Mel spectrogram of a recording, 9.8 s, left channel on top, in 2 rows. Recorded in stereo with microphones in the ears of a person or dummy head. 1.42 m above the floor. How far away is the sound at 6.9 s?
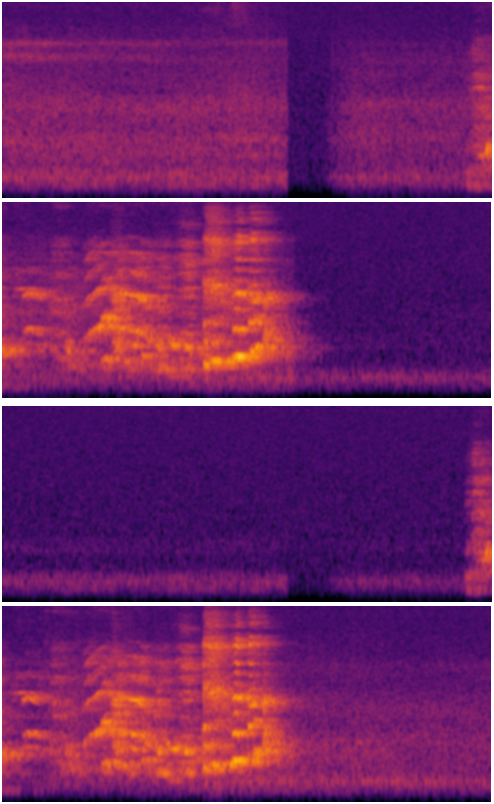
About 3 m.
